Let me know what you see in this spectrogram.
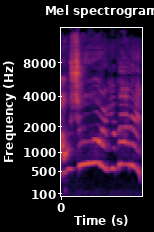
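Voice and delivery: high, chirpy put-on voice.

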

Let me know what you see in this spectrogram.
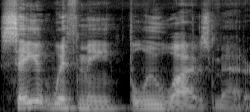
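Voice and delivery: plain

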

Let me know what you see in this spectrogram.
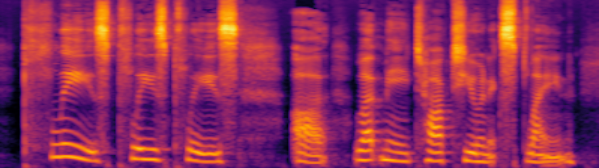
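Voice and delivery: mock pleading voice, almost crying. Retelling how a man begged through the door, imitating a pleading, almost crying voice. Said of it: "in a pleading, almost a crying voice".

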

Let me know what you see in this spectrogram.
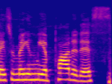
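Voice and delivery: exaggerated New York accent, part said as pot. Speaker imitates what a man said earlier, exaggerated New York accent. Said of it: "faithful New York accent".

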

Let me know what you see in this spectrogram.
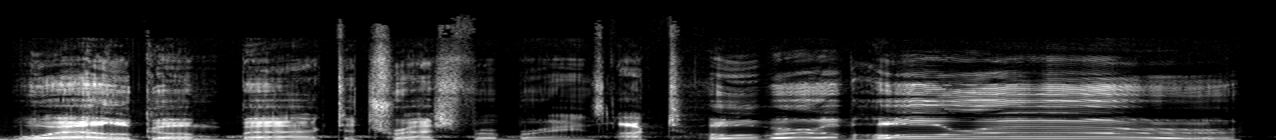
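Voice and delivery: loud, eerie horror-host voice, drawn out. Opening the Trash for Brains October of Horror episode: spooky voice. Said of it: "That was my spookiest voice".

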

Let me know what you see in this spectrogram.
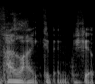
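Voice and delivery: tiny, very quiet, soft voice. Imitating President Bush visiting Chile: small-voiced President Bush impression. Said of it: "a very small man with a very small voice".

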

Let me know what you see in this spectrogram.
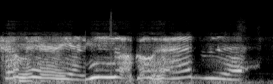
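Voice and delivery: put-on zombie voice, small sound at end. Performing a requested line in a phone audition: zombie voice. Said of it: "Give me your best zombie".

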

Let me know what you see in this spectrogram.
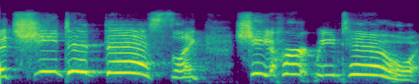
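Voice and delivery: put-on very high, angry little kid complaining. A mother retelling her son's complaint about his sister: imitating an angry child. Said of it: "And then he's mad because he's like".

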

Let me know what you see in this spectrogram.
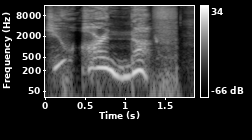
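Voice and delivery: hushed, soft, quiet half-whisper. Describing Kirby looking at himself in the mirror: quiet half-whisper as Kirby. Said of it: "quietly whispering".

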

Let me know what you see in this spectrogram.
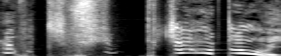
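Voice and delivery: shrill, very high-pitched, upset yapping outburst. Recounting his own outburst at his big brother, retelling his own upset yapping. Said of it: "I'm yapping. I'm going crazy".

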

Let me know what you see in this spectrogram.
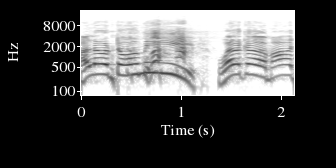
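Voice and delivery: put-on Indian accent, very high and very slow. Imitating a radio presenter's greeting: Indian accent. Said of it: "Heard you do an Indian accent".

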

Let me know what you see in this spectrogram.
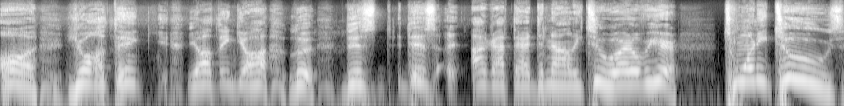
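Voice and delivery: mock male screaming. Retelling a grown man running up on a group of children, retelling a man screaming. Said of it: "like screaming at us".

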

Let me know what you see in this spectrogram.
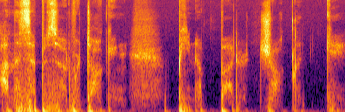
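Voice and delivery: put-on ASMR whisper. Showing how asmr should sound: put-on asmr whisper. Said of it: "that's how you do A S M R".

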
